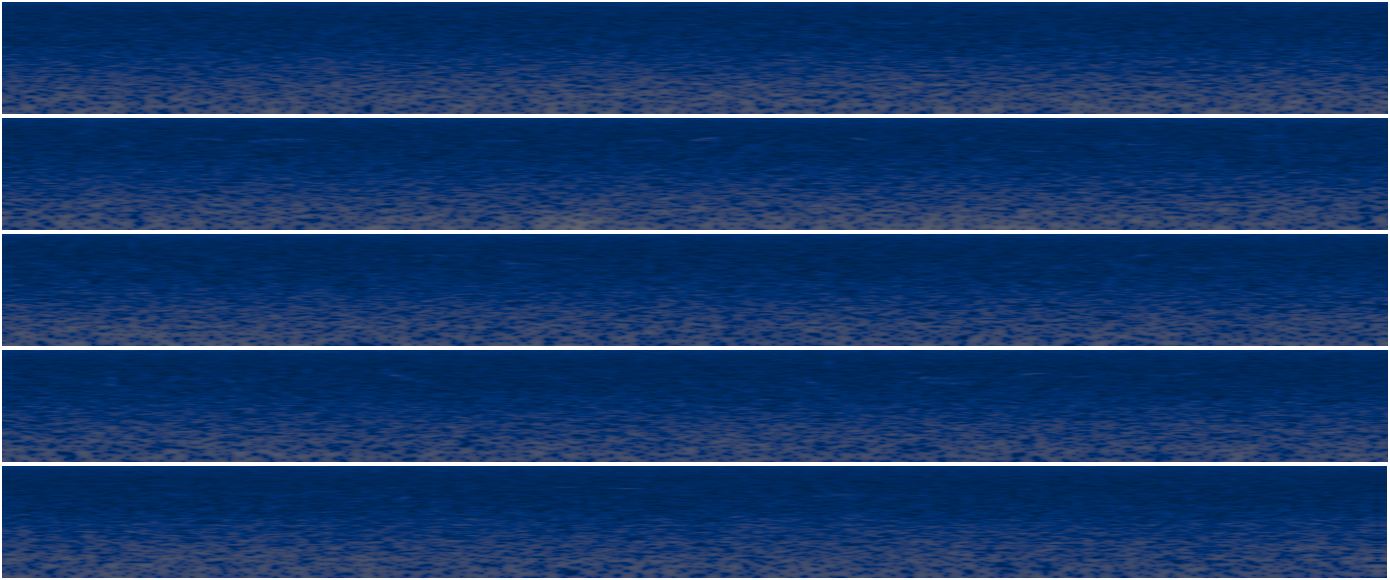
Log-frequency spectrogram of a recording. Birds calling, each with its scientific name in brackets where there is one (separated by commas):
Eurasian Skylark (Alauda arvensis)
